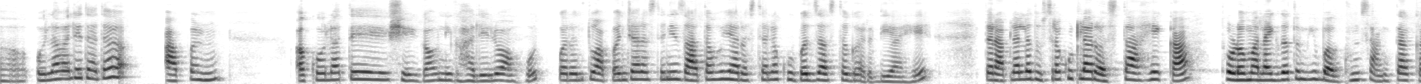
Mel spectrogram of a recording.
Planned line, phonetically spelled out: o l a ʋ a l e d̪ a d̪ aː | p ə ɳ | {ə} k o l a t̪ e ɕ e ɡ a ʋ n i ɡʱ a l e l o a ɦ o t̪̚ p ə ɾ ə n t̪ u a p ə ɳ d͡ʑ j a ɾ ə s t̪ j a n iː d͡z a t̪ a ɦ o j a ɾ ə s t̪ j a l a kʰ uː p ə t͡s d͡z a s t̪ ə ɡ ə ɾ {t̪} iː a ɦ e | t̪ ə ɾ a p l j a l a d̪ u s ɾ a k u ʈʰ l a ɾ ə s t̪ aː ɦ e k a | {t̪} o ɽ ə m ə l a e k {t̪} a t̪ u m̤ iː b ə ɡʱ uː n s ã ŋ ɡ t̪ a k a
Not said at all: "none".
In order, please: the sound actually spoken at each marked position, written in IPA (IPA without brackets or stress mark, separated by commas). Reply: ə, d̪, t̪ʰ, d̪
